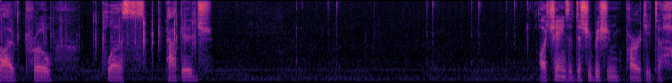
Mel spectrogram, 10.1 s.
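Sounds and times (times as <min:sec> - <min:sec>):
speech: 0:00.0 - 0:01.0, 0:01.6 - 0:03.2, 0:08.1 - 0:10.0
low steady hum: 0:00.0 - 0:10.0
faint keystrokes on a computer keyboard typing a share name: 0:00.2 - 0:03.0.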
